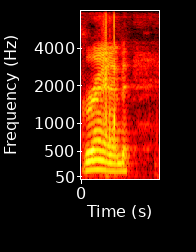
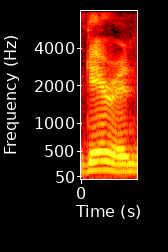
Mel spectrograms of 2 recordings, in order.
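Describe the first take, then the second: First: The name is said as one syllable. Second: The name is said as two syllables. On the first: The speaker calls it wrong. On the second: The speaker calls it right.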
